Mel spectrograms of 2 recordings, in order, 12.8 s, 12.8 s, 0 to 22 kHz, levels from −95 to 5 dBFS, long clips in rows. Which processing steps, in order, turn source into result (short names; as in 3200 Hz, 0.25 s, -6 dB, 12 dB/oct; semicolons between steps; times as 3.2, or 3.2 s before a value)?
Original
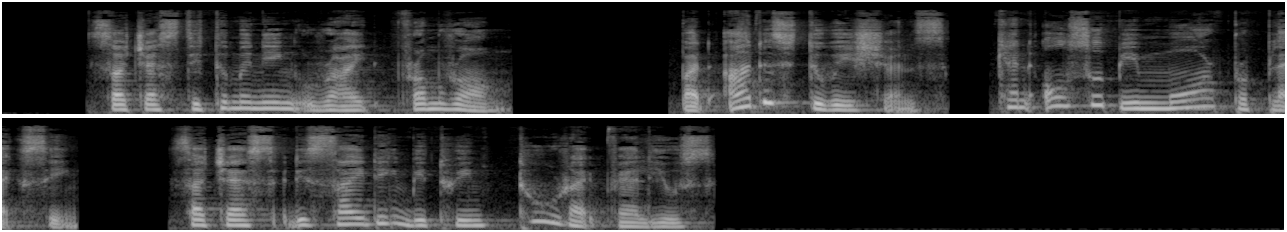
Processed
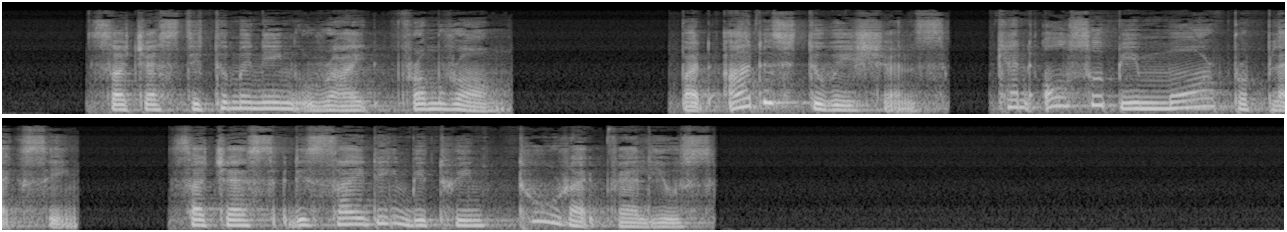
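per-bin compression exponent 0.6; gain +5 dB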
